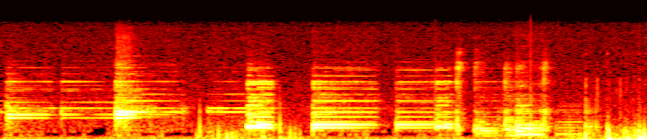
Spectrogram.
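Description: A sampled instrumental record with piano-like notes, played back in slices by FL Studio's Fruity Slicer set to slice to the beat. The notes start and cut off abruptly with short gaps between the slices, so the playback sounds choppy.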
